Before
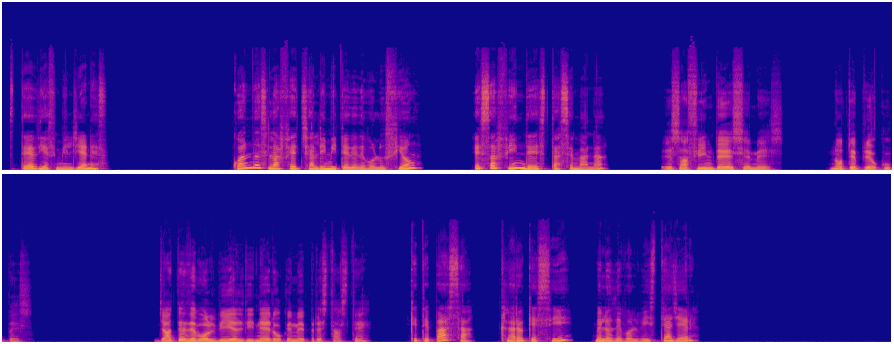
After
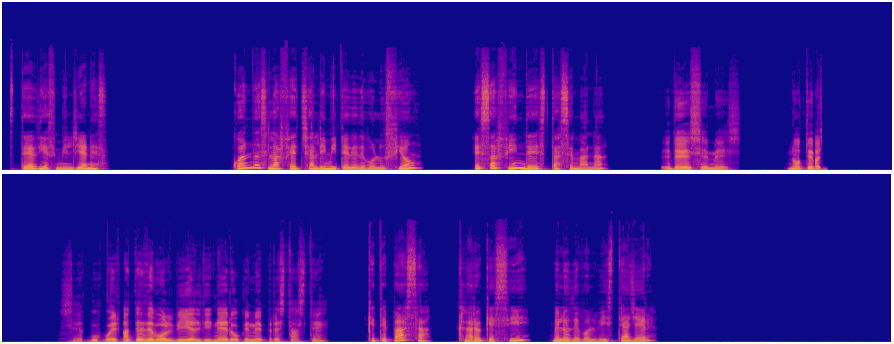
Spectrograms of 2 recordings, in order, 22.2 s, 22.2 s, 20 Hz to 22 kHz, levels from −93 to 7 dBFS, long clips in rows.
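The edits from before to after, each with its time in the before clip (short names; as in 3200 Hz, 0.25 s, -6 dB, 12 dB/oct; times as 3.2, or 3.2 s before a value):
8.34–8.87 cut
10.7–13.18 reverse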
